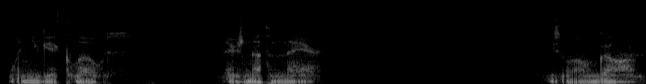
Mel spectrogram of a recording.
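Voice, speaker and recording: A man playing a calm, protective vampire in an intimate audio roleplay, speaking gently and measuredly in a breathy, gravelly near-whisper. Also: deep voice, no room sound, clean studio sound, heavily acted. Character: calm, protective male vampire explaining lore to a werewolf. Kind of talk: intimate audio roleplay, slow hushed delivery.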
